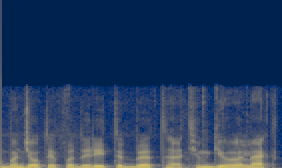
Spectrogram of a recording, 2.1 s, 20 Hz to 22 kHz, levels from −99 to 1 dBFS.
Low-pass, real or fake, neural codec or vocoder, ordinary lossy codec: 10.8 kHz; real; none; MP3, 96 kbps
